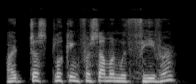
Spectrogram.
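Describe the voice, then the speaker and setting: Guy doing a scared young lady in an audiobook, higher voice, demanding. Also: steady tone, fairly quick, no echo, clean studio sound, close to an everyday voice. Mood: fearful. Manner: fearful, demanding. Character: fearful young woman, demanding answers.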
